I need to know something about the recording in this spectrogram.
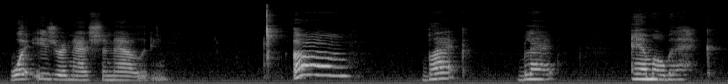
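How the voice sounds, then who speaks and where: A woman in her thirties, from the American Midwest, answering viewer questions in a relaxed vlog with plenty of ums. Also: mid-range voice, a little hiss or hum. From Chicago and Detroit, USA. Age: 30s. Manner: slow, easygoing, with many ums. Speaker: vlogger and hairstylist. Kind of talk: casual Q&A vlog.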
